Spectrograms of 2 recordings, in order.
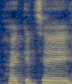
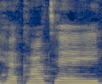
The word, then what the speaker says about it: Hecate: oh yeah hakate's wheel hecate hakate tomato tomato i am a firm believer some people will say that's not how you say it however you want to say is how you say it so this is her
